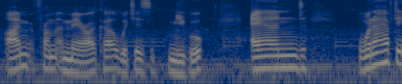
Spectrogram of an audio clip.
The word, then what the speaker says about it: 미국: making fun of, but one of the stereotypes that Koreans have about English speakers pronouncing Korean is that 미국 becomes like 미국, which I've never really understood because every time I've heard an American pronounce 미국 with a very, very American accent, it's always come out as a G and not a K. It's come out like 미국, not 미국. So I don't know where that's from.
